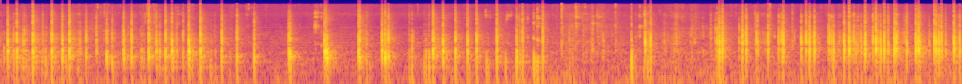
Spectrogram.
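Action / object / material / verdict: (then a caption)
tap / cardboard box holding a card deck / cardboard / none. Fingernails tap and scratch on a printed, book-sized cardboard box of Chakra reading cards, hollow with the card deck inside. Rapid, dry, hollow clicks and brief scratchy rasps come in dense bursts with short pauses, centered in the midrange with little deep or bright content and almost no ring.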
